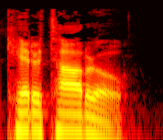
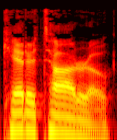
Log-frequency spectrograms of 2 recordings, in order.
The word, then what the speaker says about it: Querétaro: This episode of Other People is sponsored by Other Voices Querétaro. I think that's how you pronounce it. Querétaro. Q-U-E-R-E-T-A-R-O.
